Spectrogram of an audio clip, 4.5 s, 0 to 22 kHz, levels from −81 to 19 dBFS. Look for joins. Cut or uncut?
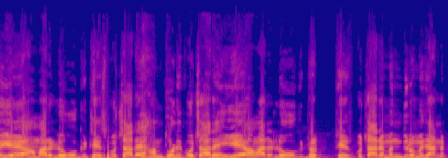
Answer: uncut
